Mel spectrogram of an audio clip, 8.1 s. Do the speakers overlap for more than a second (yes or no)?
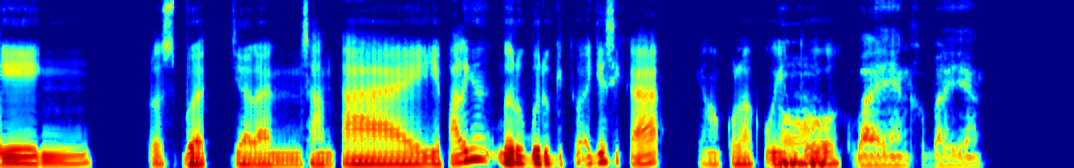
no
